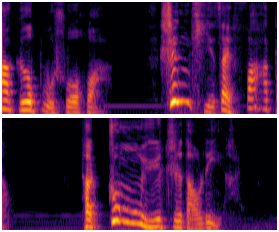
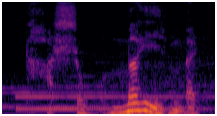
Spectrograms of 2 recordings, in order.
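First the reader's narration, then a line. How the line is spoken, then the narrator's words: Soft voice. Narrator (Chinese): 王八轻声说道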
